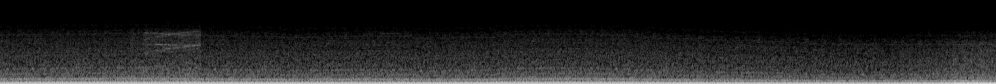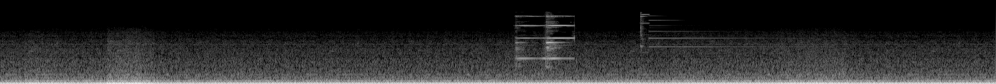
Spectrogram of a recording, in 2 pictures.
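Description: A bus engine hums steadily, its pitch rising and falling as it drives.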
